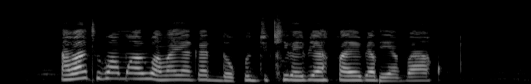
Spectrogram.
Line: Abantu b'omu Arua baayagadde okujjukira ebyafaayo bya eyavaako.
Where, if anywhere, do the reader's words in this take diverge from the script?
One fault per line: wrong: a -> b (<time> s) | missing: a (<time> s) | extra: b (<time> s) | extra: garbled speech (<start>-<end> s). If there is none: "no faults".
no faults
